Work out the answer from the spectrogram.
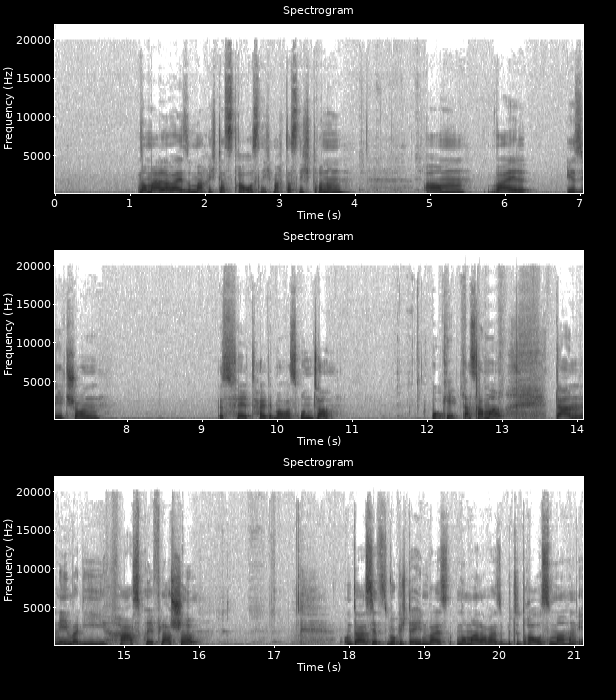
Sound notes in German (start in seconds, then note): none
